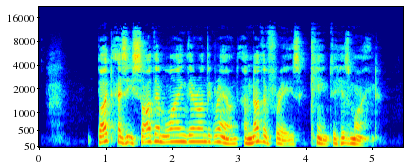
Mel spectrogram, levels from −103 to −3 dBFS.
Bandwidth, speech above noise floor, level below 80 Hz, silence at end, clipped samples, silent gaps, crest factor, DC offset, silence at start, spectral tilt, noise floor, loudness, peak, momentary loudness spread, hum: 12.5 kHz; 36 dB; -68 dBFS; 0.4 s; under 0.1%; none; 18 dB; under 0.1%; 0.9 s; -5 dB/octave; -64 dBFS; -29 LUFS; -10 dBFS; 7 LU; none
